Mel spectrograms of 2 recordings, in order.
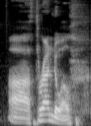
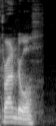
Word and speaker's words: Thranduil: Thranduil. – Thranduil? – Yeah, Thranduil.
